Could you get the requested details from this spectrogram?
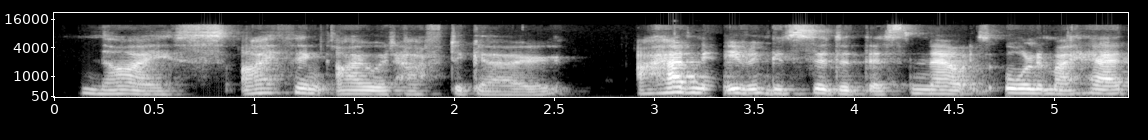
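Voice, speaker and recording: A woman speaks in a fairly low voice against a quiet background. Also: ordinary pitch variation, moderate pace. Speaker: podcast host and eating disorder coach. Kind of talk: podcast interview. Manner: halting, stumbling over words.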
